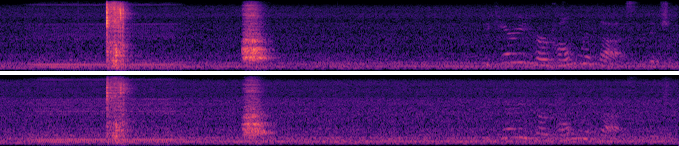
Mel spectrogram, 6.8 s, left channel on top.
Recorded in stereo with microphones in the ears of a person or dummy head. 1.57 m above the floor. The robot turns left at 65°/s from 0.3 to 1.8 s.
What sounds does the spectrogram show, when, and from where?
1.1 s crumpling: 40° left (ahead or behind), 0.5 m; by 1.3 s 30° left (ahead or behind), 0.5 m
2.4 s breathing: 55° left (ahead or behind), 2.0 m
4.9 s a woman speaking: 65° left (ahead or behind), 1.8 m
